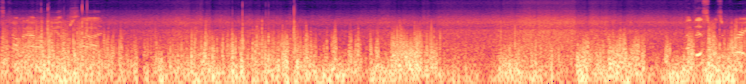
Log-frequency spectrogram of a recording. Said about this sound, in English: Really breezy through here. I don't know if you can hear it.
